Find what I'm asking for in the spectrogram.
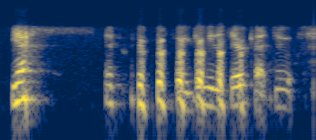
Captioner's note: both laughs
